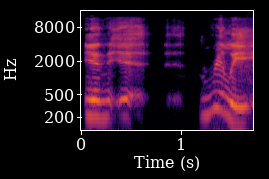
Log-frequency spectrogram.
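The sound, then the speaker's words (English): A person voices a low, gurgling, burp-like blurp in two close bursts with a short pause between them, imitating a large bubble rising from the bottom of a lake and breaking the surface, like a bathtub fart. “Evoking the kinds of bathtub farting that we might have done in our childhood.”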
